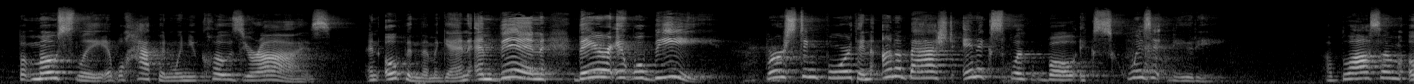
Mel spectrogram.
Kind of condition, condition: setting, large echoing room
